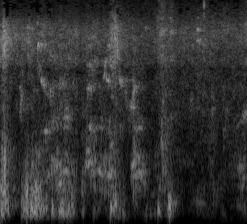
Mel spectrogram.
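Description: A string of short animal calls and noises, loudest at the start and fading toward the end.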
